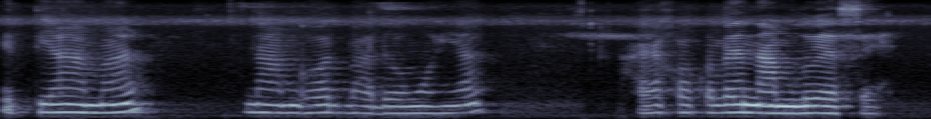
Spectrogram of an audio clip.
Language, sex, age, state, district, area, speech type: Assamese, female, 30-45, Assam, Golaghat, rural, spontaneous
